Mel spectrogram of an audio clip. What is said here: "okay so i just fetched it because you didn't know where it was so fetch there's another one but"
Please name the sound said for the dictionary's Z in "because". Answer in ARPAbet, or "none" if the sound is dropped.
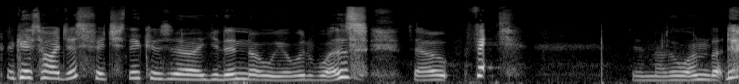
none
